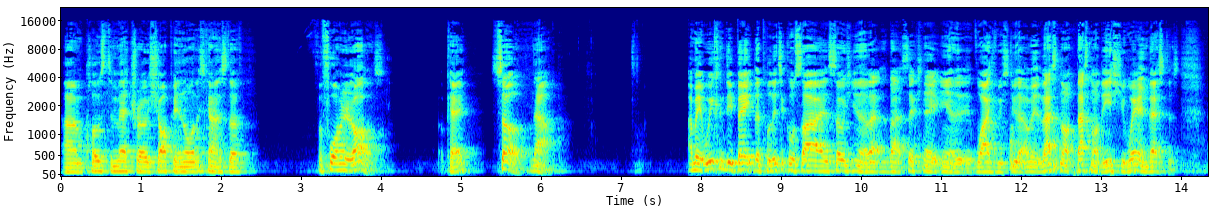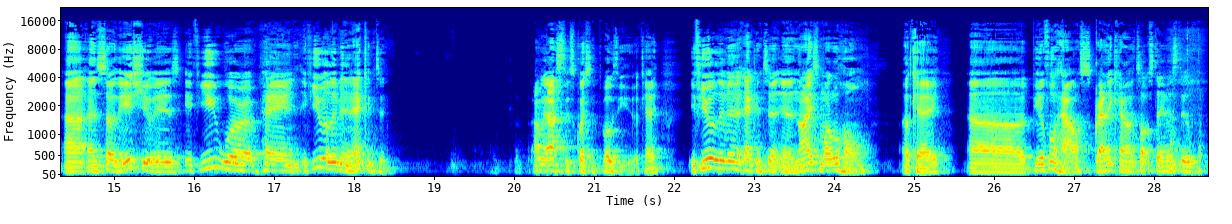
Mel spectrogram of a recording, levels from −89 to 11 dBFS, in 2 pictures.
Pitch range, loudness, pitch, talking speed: 105-130 Hz, -19 LUFS, 115 Hz, 195 wpm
